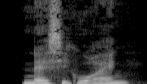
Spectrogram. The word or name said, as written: nasi goreng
